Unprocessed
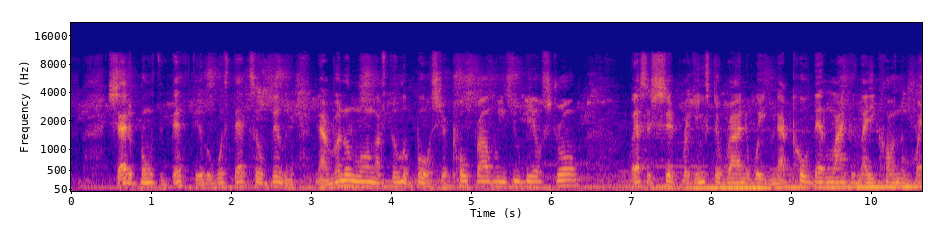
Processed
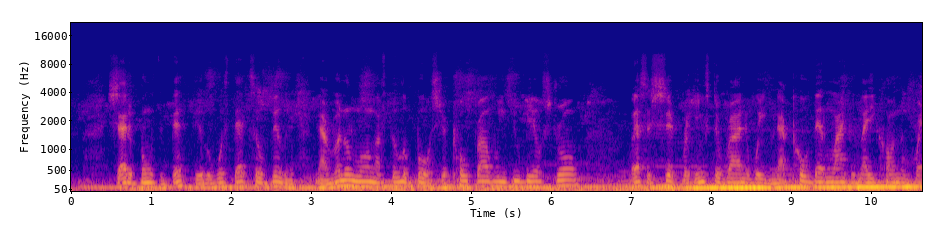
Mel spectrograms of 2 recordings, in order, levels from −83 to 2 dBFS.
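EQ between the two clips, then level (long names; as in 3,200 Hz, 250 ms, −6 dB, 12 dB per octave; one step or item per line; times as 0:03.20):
RIAA equalisation playback
low-shelf EQ 150 Hz +7.5 dB
−10.5 dB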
